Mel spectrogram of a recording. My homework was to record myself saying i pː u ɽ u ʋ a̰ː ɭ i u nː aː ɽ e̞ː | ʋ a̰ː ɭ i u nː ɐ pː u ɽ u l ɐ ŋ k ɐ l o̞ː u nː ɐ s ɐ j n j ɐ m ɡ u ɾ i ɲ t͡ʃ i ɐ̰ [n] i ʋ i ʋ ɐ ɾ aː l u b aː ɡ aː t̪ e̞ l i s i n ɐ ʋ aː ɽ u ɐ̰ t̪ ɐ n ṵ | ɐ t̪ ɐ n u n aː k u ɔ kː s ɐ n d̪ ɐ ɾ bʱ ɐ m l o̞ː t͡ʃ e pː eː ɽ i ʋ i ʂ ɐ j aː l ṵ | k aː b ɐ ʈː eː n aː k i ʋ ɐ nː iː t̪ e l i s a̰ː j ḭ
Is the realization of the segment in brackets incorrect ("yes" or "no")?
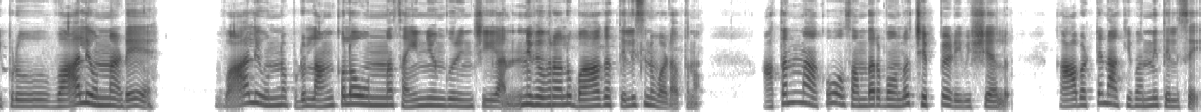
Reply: yes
